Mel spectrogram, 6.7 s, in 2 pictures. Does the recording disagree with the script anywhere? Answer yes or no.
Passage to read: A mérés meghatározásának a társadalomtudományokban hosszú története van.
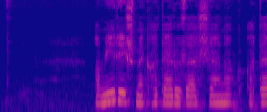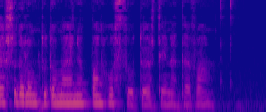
no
